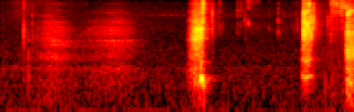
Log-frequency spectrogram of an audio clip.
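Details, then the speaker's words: Adult during cold weather, caught on camera just before switching phone off: soft sniffing breaths, then two sharp, hissing sneezes in quick succession; sneezing. "i was just about to turn my phone off and i started sneezing but looking i hadn't turned it off so i quit the clips on camera"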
